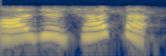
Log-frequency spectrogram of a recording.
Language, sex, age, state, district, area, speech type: Nepali, female, 18-30, West Bengal, Jalpaiguri, rural, conversation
